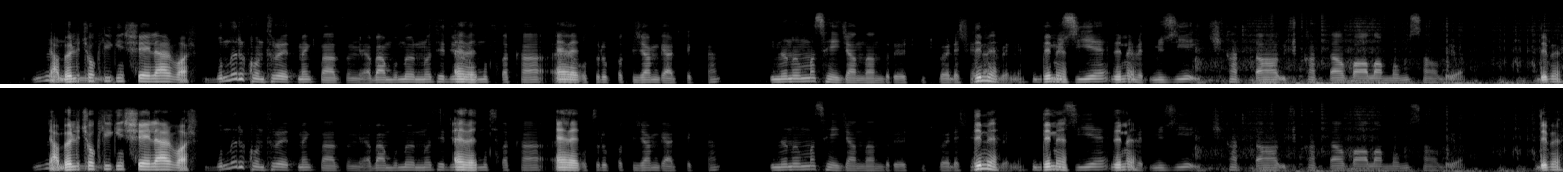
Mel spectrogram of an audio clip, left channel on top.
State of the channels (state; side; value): normal; both; correlation -0.07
